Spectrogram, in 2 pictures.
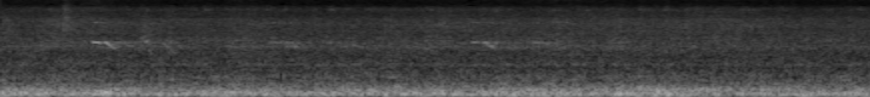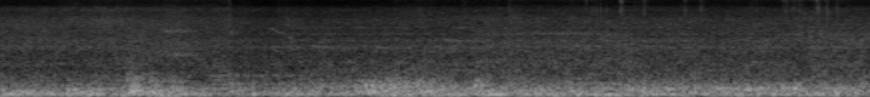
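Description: Moving passenger train running steadily along the track: a continuous rumble of wheels over rails, heard from the train itself.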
